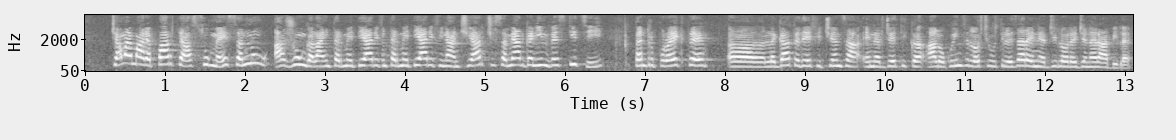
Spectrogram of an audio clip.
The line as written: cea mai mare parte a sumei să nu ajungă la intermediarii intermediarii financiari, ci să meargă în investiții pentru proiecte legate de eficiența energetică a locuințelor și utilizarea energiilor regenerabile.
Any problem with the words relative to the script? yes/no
no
